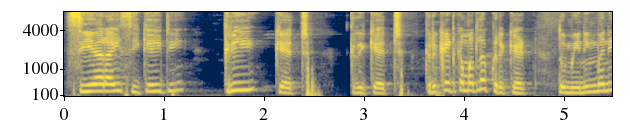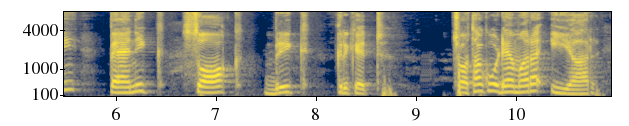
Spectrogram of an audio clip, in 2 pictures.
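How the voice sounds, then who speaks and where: A man teaching English phonics in a lesson. He spells each word out slowly, says it twice in a lower voice, and asks the class short questions that he answers himself. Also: a little mellow.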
